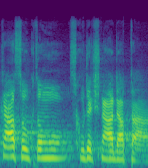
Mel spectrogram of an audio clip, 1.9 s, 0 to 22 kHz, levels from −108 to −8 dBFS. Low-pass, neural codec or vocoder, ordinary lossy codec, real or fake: 14.4 kHz; none; Opus, 64 kbps; real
